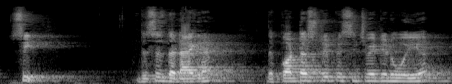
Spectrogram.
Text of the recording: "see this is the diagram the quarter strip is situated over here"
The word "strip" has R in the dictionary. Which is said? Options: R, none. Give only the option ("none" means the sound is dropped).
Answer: R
